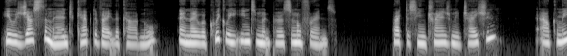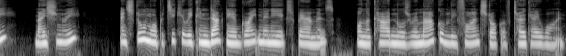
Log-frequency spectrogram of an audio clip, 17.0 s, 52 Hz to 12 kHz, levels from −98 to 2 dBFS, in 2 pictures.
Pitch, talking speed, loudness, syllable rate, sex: 195 Hz, 135 wpm, -21 LUFS, 5.3 syllables/s, female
